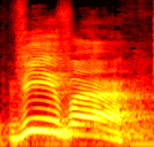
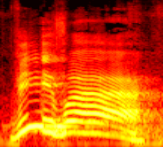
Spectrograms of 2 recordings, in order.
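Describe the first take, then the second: First: "Viva!" called out as applause, steadier; applauding viva. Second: "Viva!" cheered brightly in happiness; joyful viva. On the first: Teacher demoing viva as applause, hailing cheer. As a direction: hail a winner. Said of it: "Olha o de aplauso". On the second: Teacher demoing viva as joy, bright cheer. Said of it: "O de alegria". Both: Shown as a demonstration.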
